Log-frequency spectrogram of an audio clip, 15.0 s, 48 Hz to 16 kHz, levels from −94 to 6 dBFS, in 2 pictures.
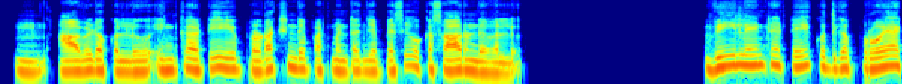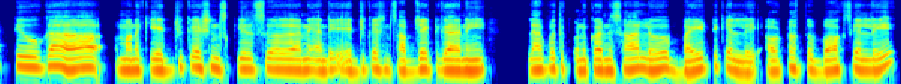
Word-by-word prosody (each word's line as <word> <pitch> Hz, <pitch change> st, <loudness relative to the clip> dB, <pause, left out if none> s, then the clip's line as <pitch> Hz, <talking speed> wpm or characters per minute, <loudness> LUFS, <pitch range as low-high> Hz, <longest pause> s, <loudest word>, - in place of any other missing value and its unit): హ్మ్. 115 Hz, -1 st, -3 dB, 0.2 s
ఆవిడొకళ్ళు, 125 Hz, -1 st, +2 dB, 0.2 s
ఇంకోటి 135 Hz, +2 st, +1 dB, 0.3 s
ప్రొడక్షన్ 140 Hz, +5 st, +1 dB
డిపార్ట్మెంటని 130 Hz, -2 st, -3 dB
చెప్పేసి 125 Hz, +5 st, -4 dB
ఒక 140 Hz, -, -5 dB
సారుండేవాళ్ళు. 120 Hz, -5 st, +3 dB, 1.6 s
వీళ్ళేంటంటే 180 Hz, 0 st, +2 dB
కొద్దిగా 150 Hz, -2 st, -1 dB
ప్రొయాక్టివ్‌గా 165 Hz, +2 st, +2 dB, 0.5 s
మనకి 135 Hz, +1 st, 0 dB
ఎడ్యుకేషన్ 155 Hz, +2 st, -2 dB
స్కిల్స్ 140 Hz, -1 st, -4 dB, 0.2 s
గాని 135 Hz, 0 st, +1 dB
అంటే, 125 Hz, +2 st, -1 dB
ఎడ్యుకేషన్ 135 Hz, +1 st, -5 dB
సబ్జెక్ట్ 130 Hz, +2 st, -1 dB
గాని, 130 Hz, 0 st, +4 dB, 0.5 s
లేకపోతే 145 Hz, +2 st, -1 dB
కొన్ని 130 Hz, -1 st, -2 dB
కొన్ని 130 Hz, -1 st, +2 dB
సార్లు 140 Hz, -1 st, +2 dB, 0.2 s
బయటికెళ్ళి, 135 Hz, -2 st, -1 dB, 0.2 s
ఔట్ 125 Hz, +3 st, -7 dB
ఆఫ్ 140 Hz, -, -8 dB
ది 135 Hz, -, -2 dB
బాక్సెళ్ళి. 135 Hz, +1 st, 0 dB
135 Hz, 110 wpm, -23 LUFS, 125-150 Hz, 1.6 s, గాని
